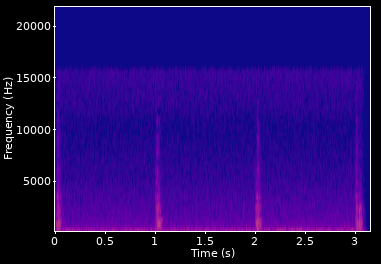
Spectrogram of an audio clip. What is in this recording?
The tick tock of a watch
seconds, watch, time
